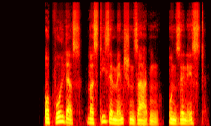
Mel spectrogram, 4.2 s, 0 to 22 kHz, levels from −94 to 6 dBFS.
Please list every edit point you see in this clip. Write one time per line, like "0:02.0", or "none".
none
